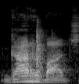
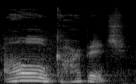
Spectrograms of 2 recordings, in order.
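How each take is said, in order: First: "garbage" drawn out with a rolled R. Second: Drawn-out, higher "oh, garbage"; mimicked realisation. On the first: Shown as a demonstration. Showing how rolling the R gets understood, slow rolled-R "garbage". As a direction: roll the R in "garbage", stretching it slowly. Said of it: "they'll roll their R's". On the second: Imitating listeners who finally understand, slow dawning recognition. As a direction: stretch it out as the penny drops. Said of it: "they're like".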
